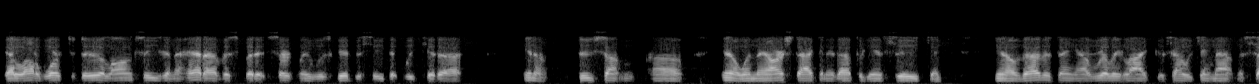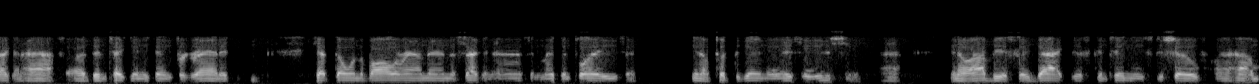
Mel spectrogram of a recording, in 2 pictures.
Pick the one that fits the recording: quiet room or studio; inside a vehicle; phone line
phone line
